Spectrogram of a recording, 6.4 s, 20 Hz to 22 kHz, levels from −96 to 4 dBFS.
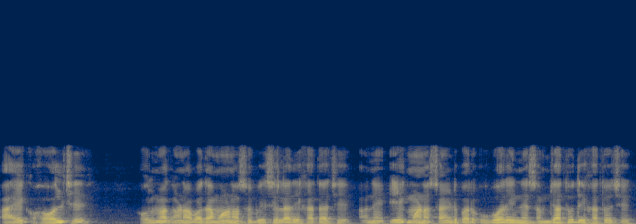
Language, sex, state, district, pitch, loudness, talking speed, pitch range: Gujarati, male, Gujarat, Valsad, 115 Hz, -21 LUFS, 205 wpm, 110-125 Hz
